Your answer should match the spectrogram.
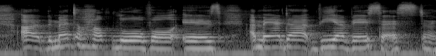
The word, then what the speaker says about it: Amanda Villaveces: Joining me now is the director of the Mental Health Louisville is Amanda Villaveces.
